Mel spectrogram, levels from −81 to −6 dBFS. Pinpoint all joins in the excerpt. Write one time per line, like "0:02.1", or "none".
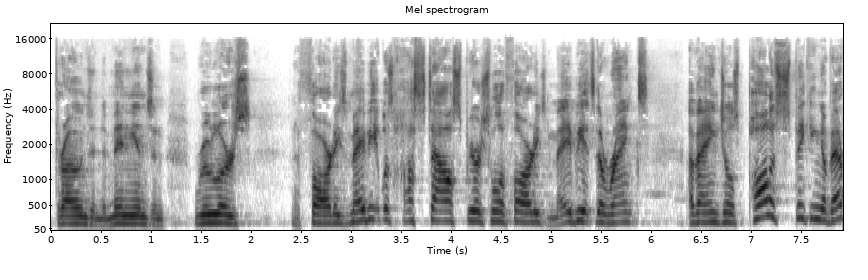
0:05.4
0:06.9

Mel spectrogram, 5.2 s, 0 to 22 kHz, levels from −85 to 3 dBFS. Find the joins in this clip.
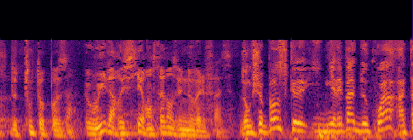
0:01.0
0:03.0

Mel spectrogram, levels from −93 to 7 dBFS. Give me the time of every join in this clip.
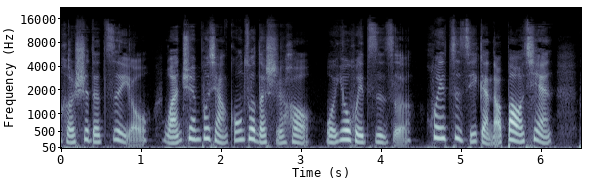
0:01.3

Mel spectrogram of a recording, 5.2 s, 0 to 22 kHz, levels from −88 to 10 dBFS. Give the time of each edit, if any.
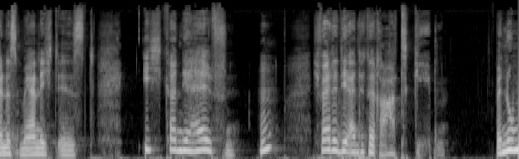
none

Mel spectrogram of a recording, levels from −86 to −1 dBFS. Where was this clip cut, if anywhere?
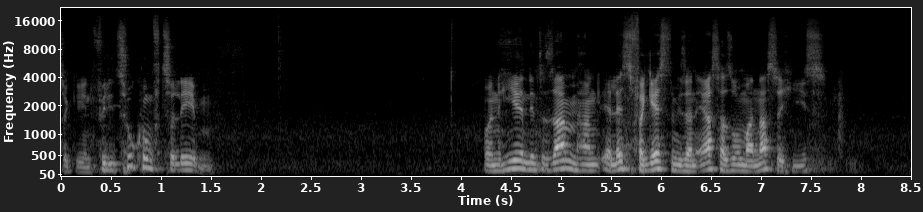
0:05.4

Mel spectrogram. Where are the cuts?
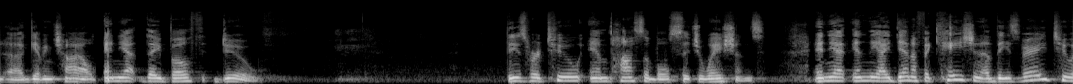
0:01.0

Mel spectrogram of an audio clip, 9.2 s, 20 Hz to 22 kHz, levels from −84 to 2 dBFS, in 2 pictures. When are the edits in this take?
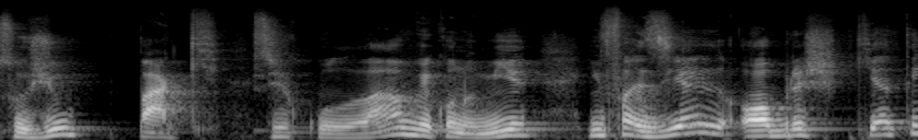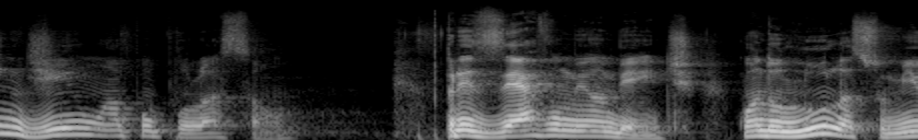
0:01.3

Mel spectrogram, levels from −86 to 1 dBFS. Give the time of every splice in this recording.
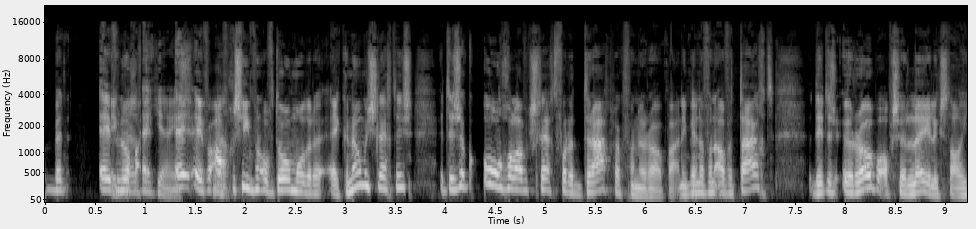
0:00.9

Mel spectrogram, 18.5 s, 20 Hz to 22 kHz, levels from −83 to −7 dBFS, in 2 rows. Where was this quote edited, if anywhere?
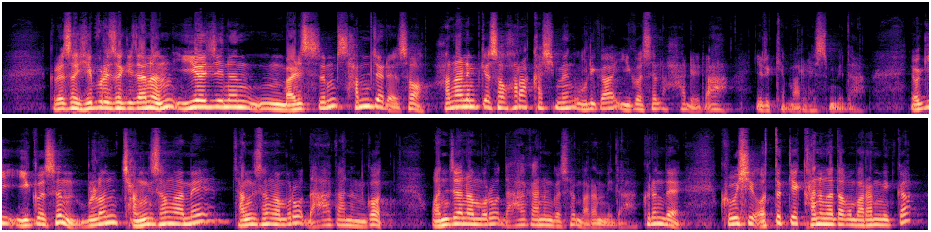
none

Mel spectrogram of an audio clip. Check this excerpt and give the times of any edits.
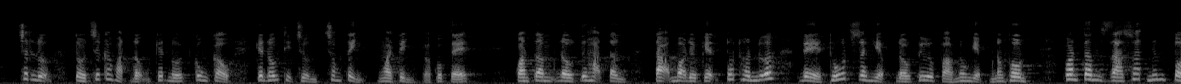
none

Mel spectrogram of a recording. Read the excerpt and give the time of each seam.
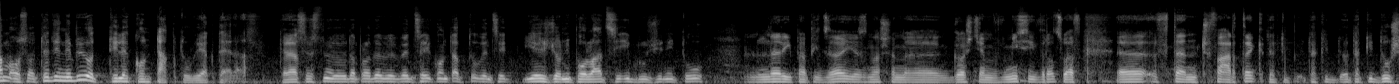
0:07.4
0:12.6

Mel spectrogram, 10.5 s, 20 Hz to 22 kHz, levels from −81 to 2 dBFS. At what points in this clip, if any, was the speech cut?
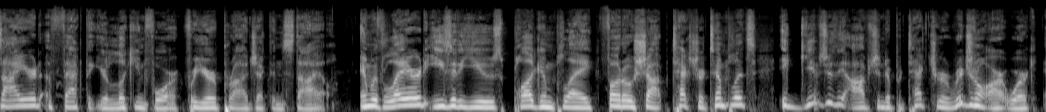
none

